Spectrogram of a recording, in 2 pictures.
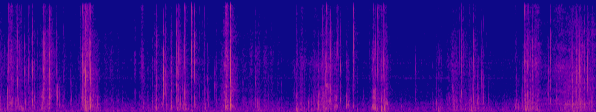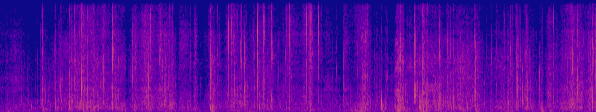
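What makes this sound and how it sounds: Long nails scratch across a large bundle of clear plastic bubble wrap while fingers squeeze its air bubbles. Dense, bright crinkling and crackling are broken by sharp pops and crunches throughout, growing busier and louder in the second half.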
